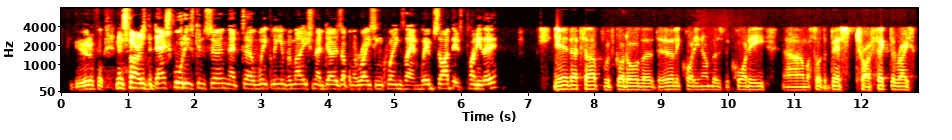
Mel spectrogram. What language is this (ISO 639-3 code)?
eng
